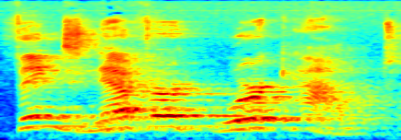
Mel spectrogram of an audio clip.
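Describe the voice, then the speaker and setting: A male pastor delivers a sermon in a measured, unhurried way, his voice a touch higher than most men's. He retells scripture with earnest rhetorical questions. The sound rings around a large church hall with a long reverb. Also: big pitch swings. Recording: echoey hall.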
